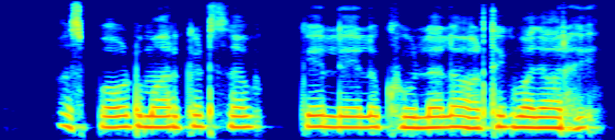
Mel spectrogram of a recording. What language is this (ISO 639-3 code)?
mag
